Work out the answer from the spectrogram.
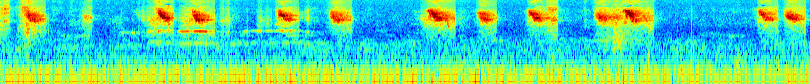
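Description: Small birds chirping: short, high chirps that dip slightly in pitch, coming about one or two a second, with a faint held whistle partway through, over a steady low rumble.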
